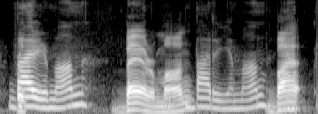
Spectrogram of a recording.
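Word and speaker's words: Bergman: cinema withar right now tell people how to pronounce Berman's name Bon bman okay thank you very much and then so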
